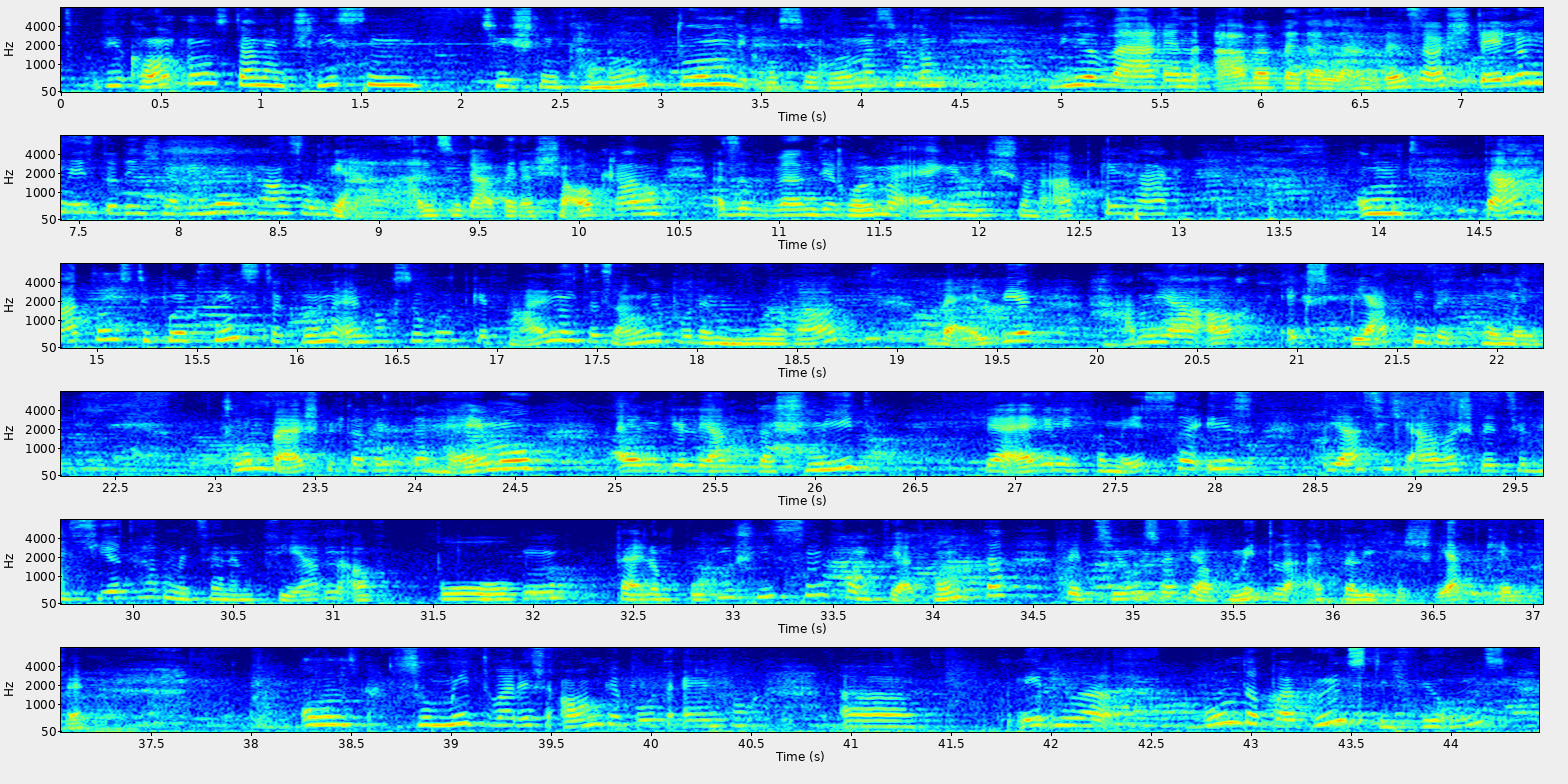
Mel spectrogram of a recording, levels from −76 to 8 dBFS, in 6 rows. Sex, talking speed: female, 140 wpm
